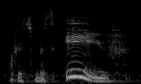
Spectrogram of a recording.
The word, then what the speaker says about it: Christmas Eve: Christmas Eve. Again, it's three syllables, but we're stressing on the eve.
